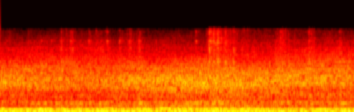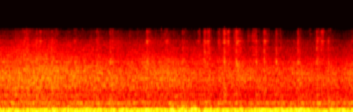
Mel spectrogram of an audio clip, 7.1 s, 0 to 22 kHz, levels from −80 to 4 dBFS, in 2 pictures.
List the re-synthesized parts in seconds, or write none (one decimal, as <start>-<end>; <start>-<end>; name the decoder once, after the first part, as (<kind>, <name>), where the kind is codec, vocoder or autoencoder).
none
